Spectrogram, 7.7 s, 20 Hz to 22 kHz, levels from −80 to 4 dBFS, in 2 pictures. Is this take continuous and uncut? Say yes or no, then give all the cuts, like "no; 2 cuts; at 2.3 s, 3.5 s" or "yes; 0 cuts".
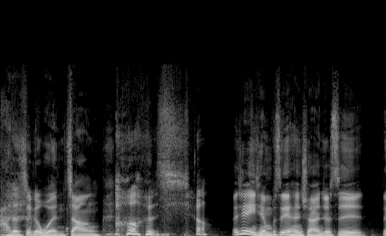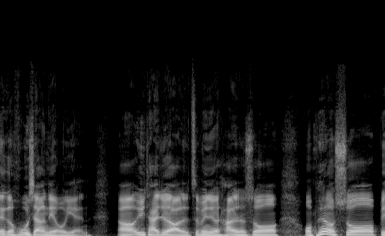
no; 1 cut; at 1.1 s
